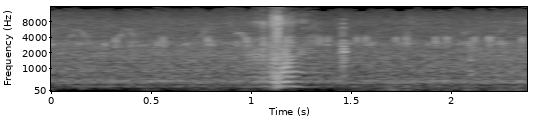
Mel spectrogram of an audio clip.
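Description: A wooden hive box knocks once as it is set down.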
